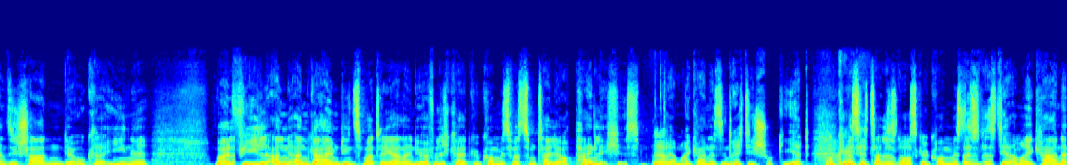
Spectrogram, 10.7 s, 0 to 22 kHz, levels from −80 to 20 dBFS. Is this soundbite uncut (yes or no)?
no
